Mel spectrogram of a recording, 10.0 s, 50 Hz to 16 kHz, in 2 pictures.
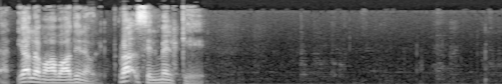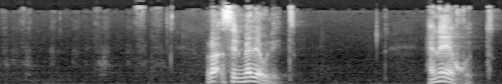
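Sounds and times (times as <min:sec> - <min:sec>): pen scratching on paper: 0:04.3 - 0:06.7.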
